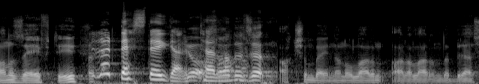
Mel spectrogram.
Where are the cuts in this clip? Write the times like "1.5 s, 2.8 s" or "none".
0.9 s, 2.8 s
